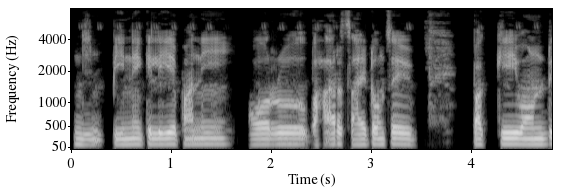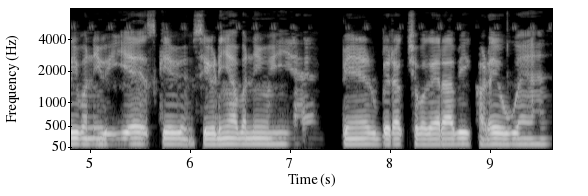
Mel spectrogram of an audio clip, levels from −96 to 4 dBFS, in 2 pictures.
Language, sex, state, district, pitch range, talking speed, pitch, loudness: Hindi, male, Uttar Pradesh, Budaun, 115-120 Hz, 160 wpm, 115 Hz, -19 LUFS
